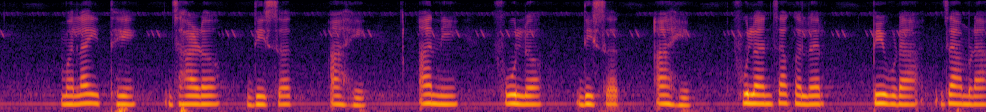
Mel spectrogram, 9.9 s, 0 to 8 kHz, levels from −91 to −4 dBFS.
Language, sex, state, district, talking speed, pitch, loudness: Marathi, female, Maharashtra, Sindhudurg, 85 wpm, 220 Hz, -27 LUFS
